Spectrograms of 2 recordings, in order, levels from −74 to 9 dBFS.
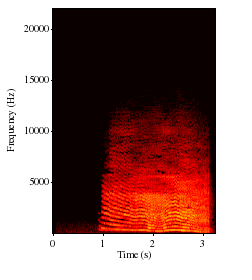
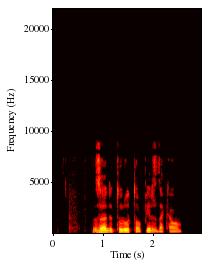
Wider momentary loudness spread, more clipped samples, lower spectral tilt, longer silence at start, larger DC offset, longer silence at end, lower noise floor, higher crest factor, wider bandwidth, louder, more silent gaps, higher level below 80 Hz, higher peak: about the same, 11 LU vs 11 LU; neither; second, -2 dB/octave vs -6 dB/octave; about the same, 0.9 s vs 0.8 s; neither; second, 0.1 s vs 0.45 s; first, -61 dBFS vs -49 dBFS; about the same, 18 dB vs 18 dB; first, 15 kHz vs 9.4 kHz; about the same, -20 LUFS vs -20 LUFS; neither; about the same, -68 dBFS vs -66 dBFS; about the same, -6 dBFS vs -4 dBFS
